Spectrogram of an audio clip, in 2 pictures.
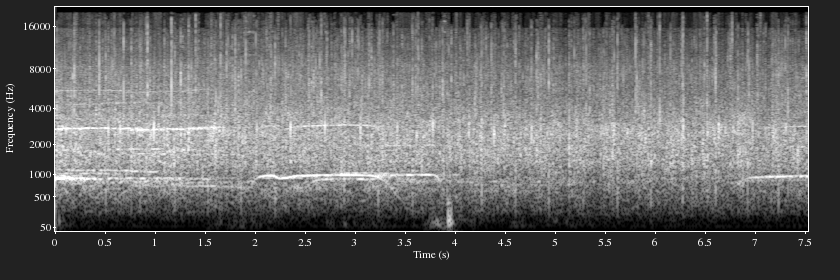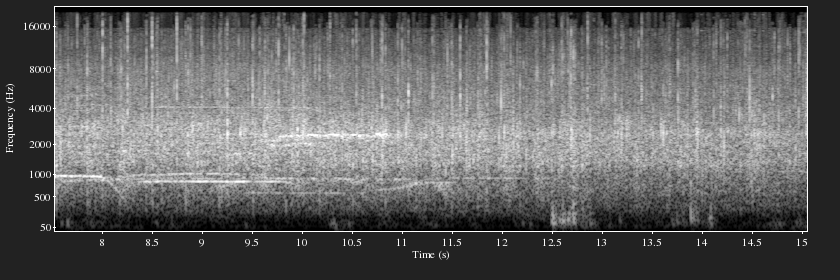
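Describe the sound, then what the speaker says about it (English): Sustained applause from a large crowd fills the space, steady and loud throughout with a few whoops and shouts mixed in. "A big, massive round of applause to Shrina Patel!"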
